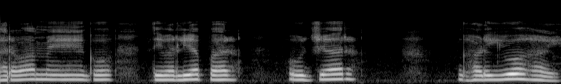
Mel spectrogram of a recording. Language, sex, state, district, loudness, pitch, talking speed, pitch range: Magahi, female, Jharkhand, Palamu, -18 LUFS, 215 Hz, 85 wpm, 210-225 Hz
